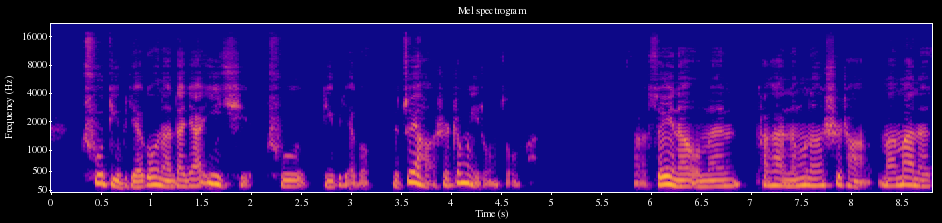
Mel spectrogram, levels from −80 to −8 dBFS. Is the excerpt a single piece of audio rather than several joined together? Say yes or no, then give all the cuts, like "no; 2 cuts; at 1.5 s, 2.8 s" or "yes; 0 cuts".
no; 3 cuts; at 2.6 s, 3.3 s, 6.9 s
